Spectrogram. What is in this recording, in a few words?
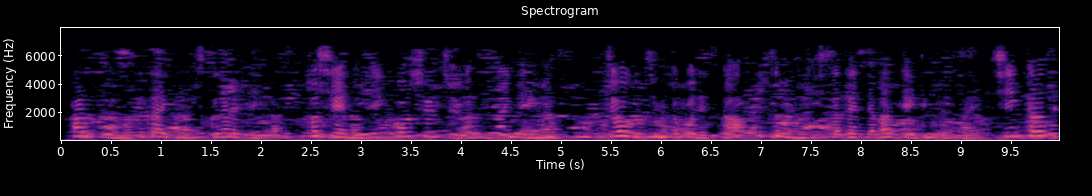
female live rec; SiSEC10; underdetermined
